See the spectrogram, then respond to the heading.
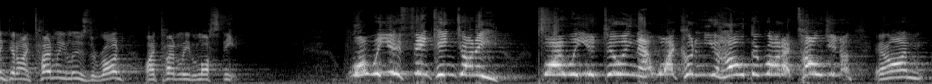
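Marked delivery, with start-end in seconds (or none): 3.5-8.6 high, loud furious yelling; furious dad yelling at his son; angry shout. Retold or imitated. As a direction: blast the boy with rage. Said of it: "I'm angry".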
